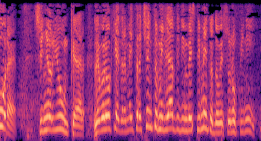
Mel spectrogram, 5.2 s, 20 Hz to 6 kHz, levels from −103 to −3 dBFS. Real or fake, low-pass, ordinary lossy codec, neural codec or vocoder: real; 5.4 kHz; none; none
